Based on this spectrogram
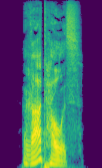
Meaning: city hall, town hall (city council meeting house)
- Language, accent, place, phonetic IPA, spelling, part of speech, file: German, Germany, Berlin, [ˈʁaːthaʊ̯s], Rathaus, noun, De-Rathaus.ogg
